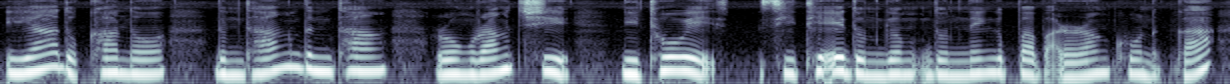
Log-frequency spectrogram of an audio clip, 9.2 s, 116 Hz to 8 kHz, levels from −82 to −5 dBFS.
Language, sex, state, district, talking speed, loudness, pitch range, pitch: Garo, female, Meghalaya, South Garo Hills, 65 wpm, -15 LUFS, 195-225 Hz, 205 Hz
